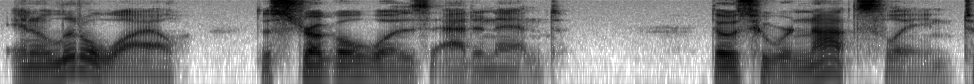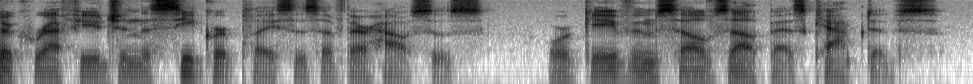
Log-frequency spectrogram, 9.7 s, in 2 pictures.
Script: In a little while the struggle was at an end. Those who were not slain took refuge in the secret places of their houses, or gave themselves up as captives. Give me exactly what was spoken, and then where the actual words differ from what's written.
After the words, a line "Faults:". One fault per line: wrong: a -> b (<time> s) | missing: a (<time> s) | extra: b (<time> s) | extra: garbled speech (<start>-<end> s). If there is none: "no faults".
In a little while the struggle was at an end. Those who were not slain took refuge in the secret places of their houses, or gave themselves up as captives.
Faults:
no faults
